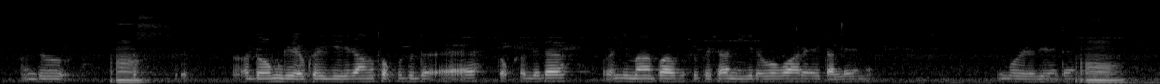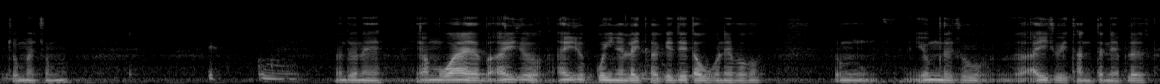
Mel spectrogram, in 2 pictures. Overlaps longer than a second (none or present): none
